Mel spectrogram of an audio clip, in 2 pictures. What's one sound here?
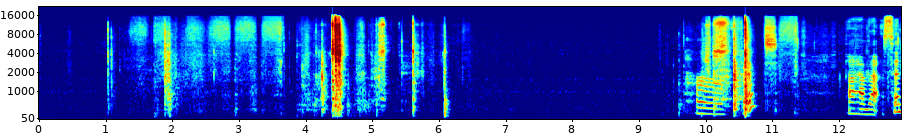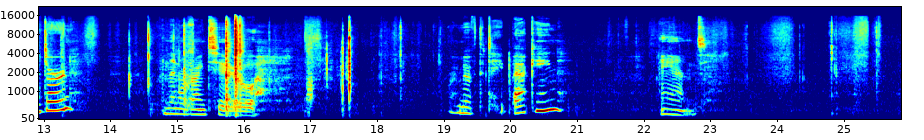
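Paper rustles and crinkles as it is folded and pressed flat.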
